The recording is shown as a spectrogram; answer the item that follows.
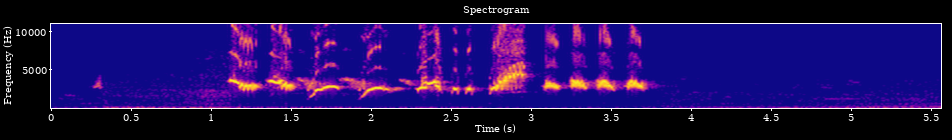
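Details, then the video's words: Orange-headed thrush singing a quick run of roughly a dozen bright, slurred whistled notes, rising and falling, framed by quiet low background noise. "suara burung Anis Merah"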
